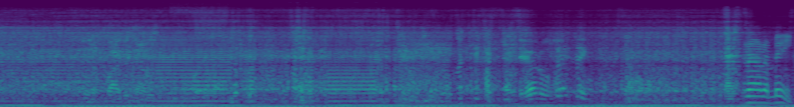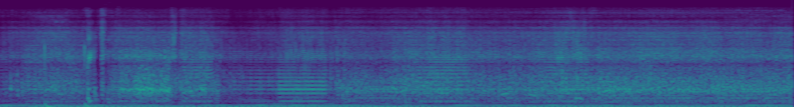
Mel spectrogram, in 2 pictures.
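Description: A portable radio hisses and crackles while it is tuned between stations.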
